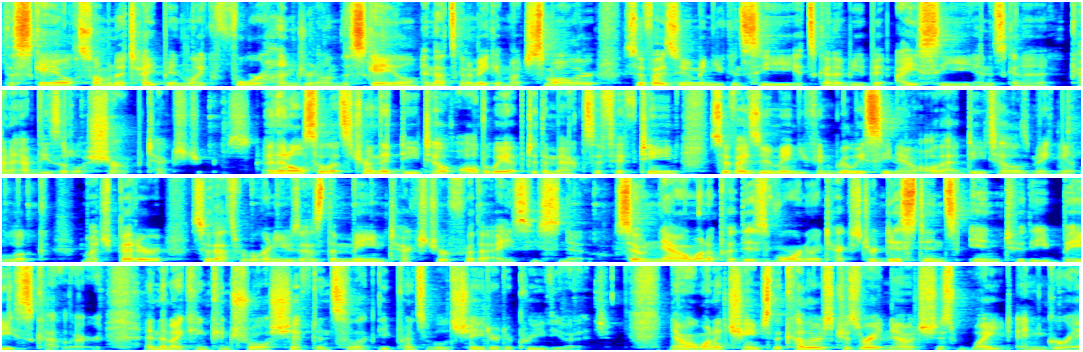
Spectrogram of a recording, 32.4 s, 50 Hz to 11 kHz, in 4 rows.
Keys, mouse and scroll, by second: 1.4-1.9 typing, 2.7 Return, 3.1-4.1 shift+scroll up 1, 3.4-4.4 shift+middle drag, 4.0 typing, 4.6 scroll up 1, 5.3 scroll up 1, 7.6 scroll down 2, 8.6 shift+middle drag, 9.0 scroll down 2, 9.4 shift+middle click, 9.8 middle click, 9.8 scroll down 1, 11.2-12.4 drag, 12.8-13.6 middle drag, 13.0-14.0 scroll up 2, 15.5-16.5 scroll down 2, 16.4 shift+middle click, 16.5-17.8 scroll up 1, 17.8 scroll down 1, 18.0-18.6 shift+middle drag, 18.6-19.1 scroll up 2, 18.8 middle click, 19.4 middle drag, 19.8-20.2 shift+middle drag, 19.8-20.3 scroll up 3, 20.3-21.3 scroll down 2, 21.3 scroll up 1, 23.0-24.7 drag, 25.0 middle click, 25.1-25.4 scroll up 1, 27.3 ctrl+shift+click, 28.5-29.6 middle drag, 29.2-31.7 scroll up 3, 32.2 middle click.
